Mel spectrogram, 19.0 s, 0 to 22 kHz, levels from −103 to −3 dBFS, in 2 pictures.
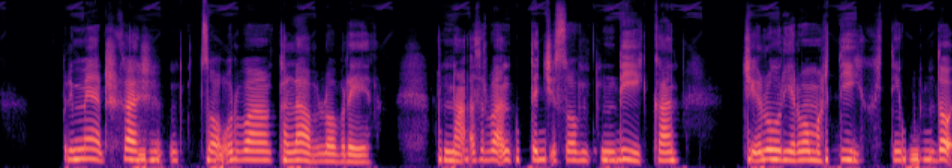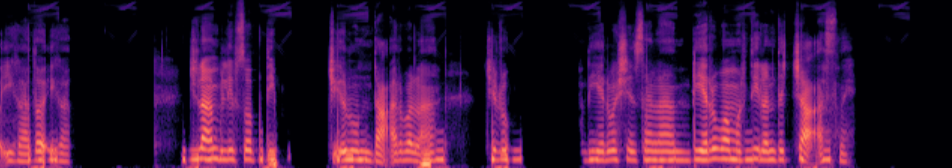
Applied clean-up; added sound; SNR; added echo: neural mask model Resemble Enhance denoiser.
